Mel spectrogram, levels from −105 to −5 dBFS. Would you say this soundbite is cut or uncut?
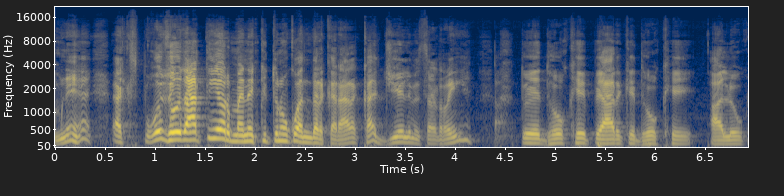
cut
